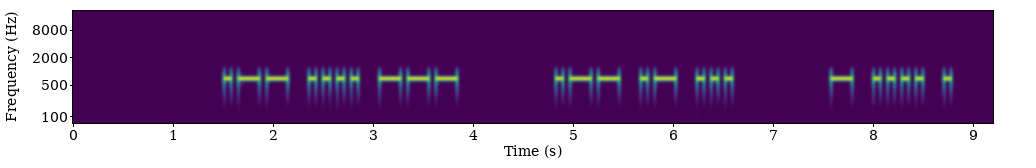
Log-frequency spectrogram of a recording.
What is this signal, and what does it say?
Morse code, heard as a keyed tone, about 17 wpm, 700 Hz. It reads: WHO WAS THE
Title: 2x Word-Spacing - Sentences from Top 300 Words - 17wpm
